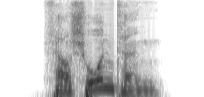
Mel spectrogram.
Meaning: inflection of verschonen: 1. first/third-person plural preterite 2. first/third-person plural subjunctive II
- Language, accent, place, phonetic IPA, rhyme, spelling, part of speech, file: German, Germany, Berlin, [fɛɐ̯ˈʃoːntn̩], -oːntn̩, verschonten, adjective / verb, De-verschonten.ogg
